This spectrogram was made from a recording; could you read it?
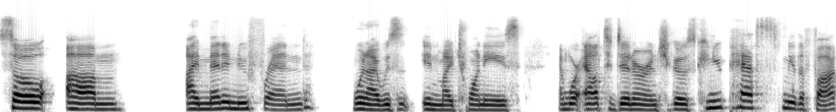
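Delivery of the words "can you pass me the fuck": put-on heavy Boston accent. Retelling what a new friend said at dinner, in a strong Boston accent. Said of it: "so pronounced Boston accent".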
